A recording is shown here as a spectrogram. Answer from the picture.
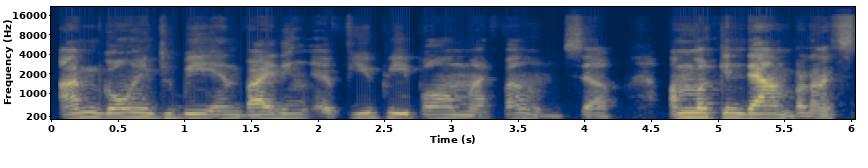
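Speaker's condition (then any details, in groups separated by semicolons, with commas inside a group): Traumatic brain injury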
